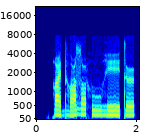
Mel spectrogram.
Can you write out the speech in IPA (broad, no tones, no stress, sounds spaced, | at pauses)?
qʷ æ dʱ ɔ zˤ u h uː ɦ eː t ə˞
